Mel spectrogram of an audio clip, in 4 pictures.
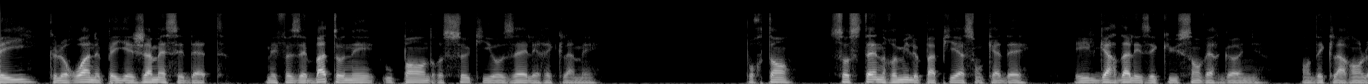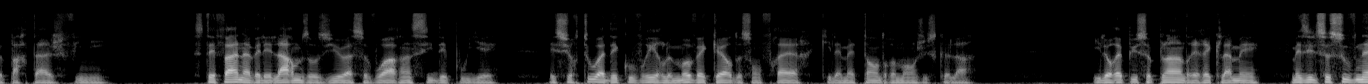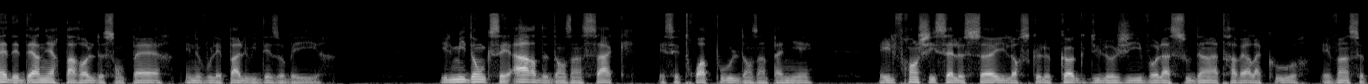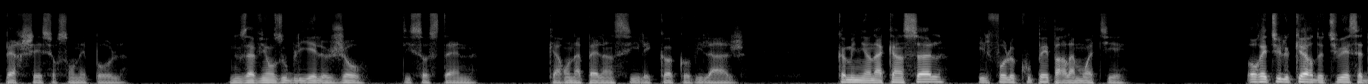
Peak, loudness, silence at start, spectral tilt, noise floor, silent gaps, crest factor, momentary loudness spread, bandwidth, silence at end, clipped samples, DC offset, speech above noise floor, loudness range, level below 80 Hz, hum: -6 dBFS; -25 LUFS; 0 s; -6 dB/octave; -70 dBFS; none; 18 dB; 14 LU; 12 kHz; 0 s; under 0.1%; under 0.1%; 46 dB; 7 LU; -42 dBFS; none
